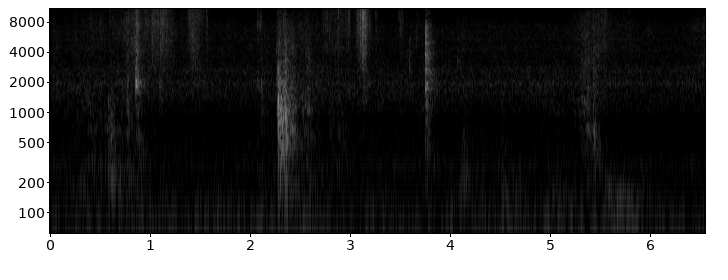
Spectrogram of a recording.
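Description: Rope lines being handled: a tug line pulled through a bungee loop and cinched, giving scattered soft rustles and brushes of rope. The loudest comes a little over two seconds in, over a low steady hum.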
